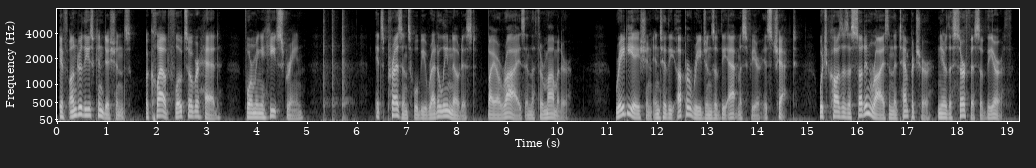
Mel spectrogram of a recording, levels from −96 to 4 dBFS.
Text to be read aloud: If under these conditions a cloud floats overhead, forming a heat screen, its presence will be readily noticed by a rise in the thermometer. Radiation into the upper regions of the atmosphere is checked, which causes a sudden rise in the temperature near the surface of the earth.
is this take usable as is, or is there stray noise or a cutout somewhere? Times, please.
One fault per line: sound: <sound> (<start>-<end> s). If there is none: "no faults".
sound: tap (5.3-6.0 s)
